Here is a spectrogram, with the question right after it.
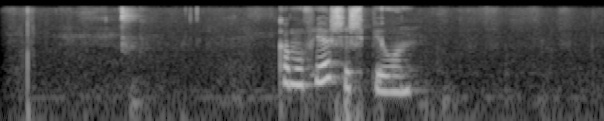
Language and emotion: Russian, neutral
